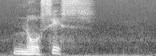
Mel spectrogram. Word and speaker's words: gnosis: Kini, gikan po ni sa Grigong pulong nga gnosis. Wala. Gnosis. Kahibalo. Gnosis. G-N-O-S-I-S. Silent G, ha? Gnosis ka na pag-pronounce na to.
